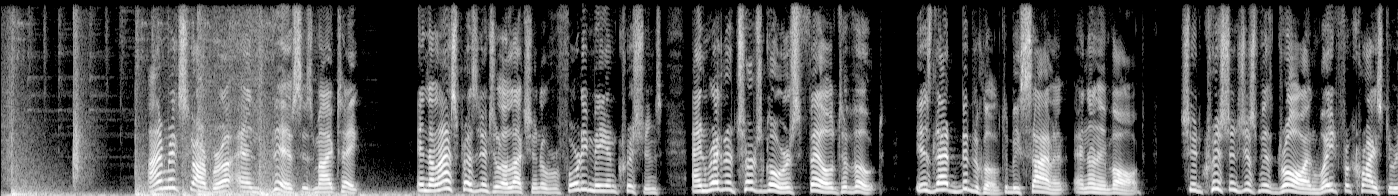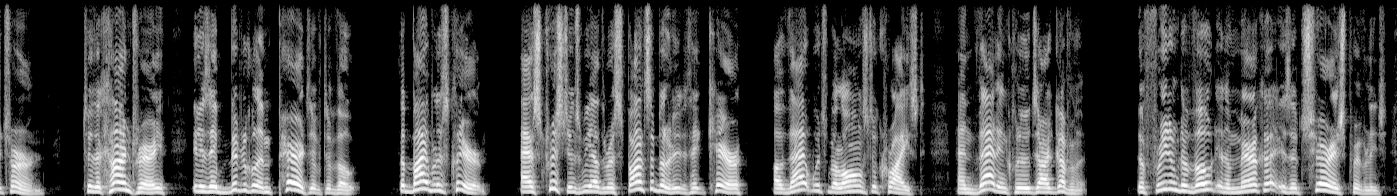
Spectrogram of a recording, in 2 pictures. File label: radio spot, quick one minute "takes"; Biblical Vote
